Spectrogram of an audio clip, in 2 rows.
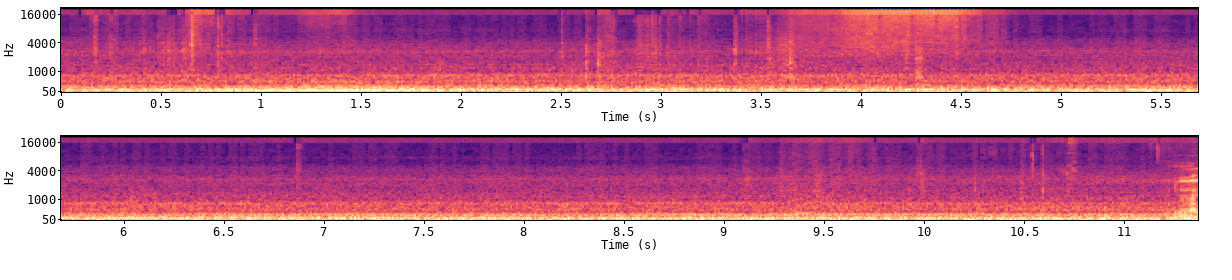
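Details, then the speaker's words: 2015 Dodge Challenger SRT 392 after replacing the 3.09 rear differential, in break-in: sharp slow turn in the same spot that growled before, A/C off; only tyre noise and road rumble, no growl or whine; healthy. "even turn off the air nothing nothing but tires I think we're we're looking pretty good"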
